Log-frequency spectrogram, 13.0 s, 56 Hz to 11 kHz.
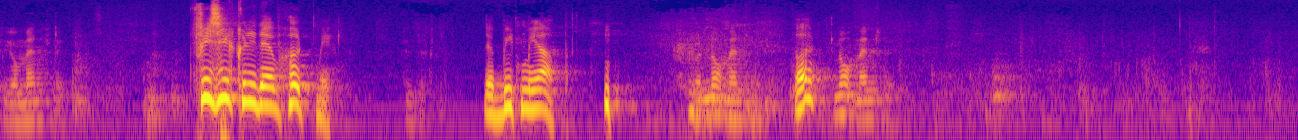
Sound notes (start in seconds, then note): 6.0 laughter; 6.4 laughs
